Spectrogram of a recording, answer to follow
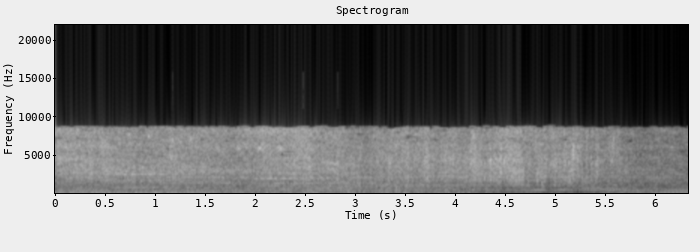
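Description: A passing train, its rumble and wheel clatter loudest in the middle and thinning near the end, with background music under it.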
